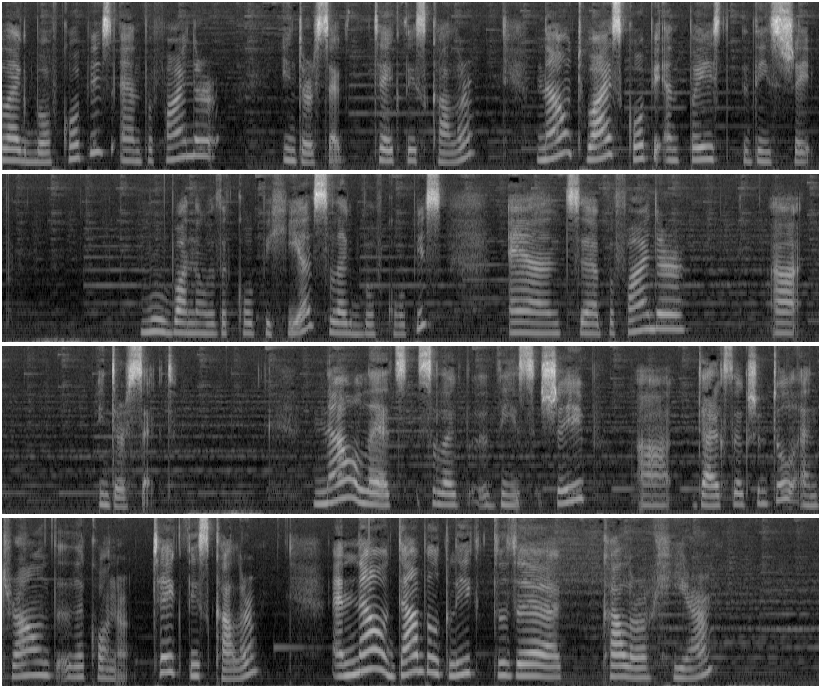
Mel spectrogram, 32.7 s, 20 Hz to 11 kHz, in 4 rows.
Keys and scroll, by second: 5.5 ctrl+c, 6.7 ctrl+f.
